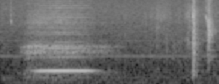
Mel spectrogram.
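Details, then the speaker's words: A brief high-pitched whistle from an inhaler spacer, followed by clicks, in a man with bronchiectasis caused by follicular lymphoma using a salbutamol inhaler; the whistle signals breathing in too hard. "if it makes that whistling noise I'm breathing in too hard so shouldn't breathe in too hard at that"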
